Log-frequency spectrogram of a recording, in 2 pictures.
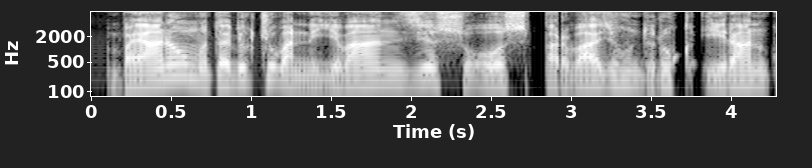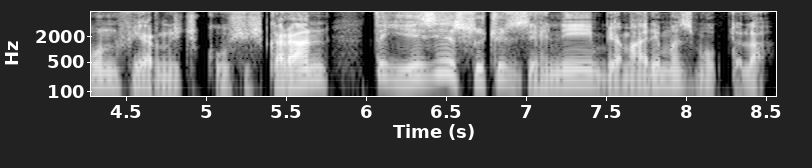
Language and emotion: Kashmiri, neutral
